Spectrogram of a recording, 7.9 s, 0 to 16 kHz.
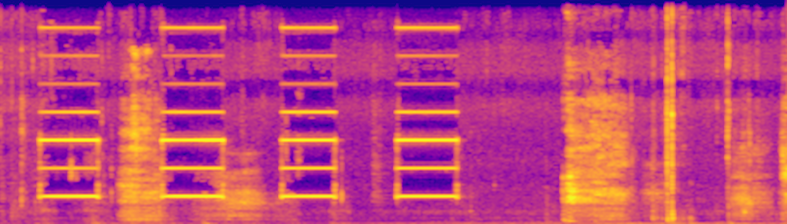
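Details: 2017 Nissan Armada cabin: four evenly spaced electronic beeps, each about half a second with similar gaps, then handling noise; warning chime, cause not evident.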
